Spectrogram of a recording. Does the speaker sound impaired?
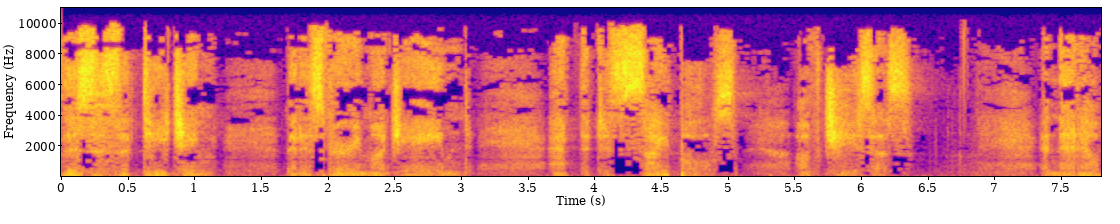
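Yes: vocal cord paralysis, unilateral; one vocal cord paralyzed, about 6 weeks; awaiting surgery in about a month, plastic shim to move paralyzed cord, previously repeated injections; voice not yet back, audibly affected.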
